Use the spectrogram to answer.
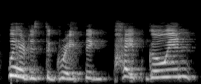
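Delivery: high loud shriek. Acted. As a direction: shriek it frantically. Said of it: "shrieked Missus Salt".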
